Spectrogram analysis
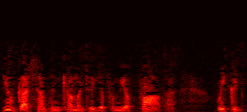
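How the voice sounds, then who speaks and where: An actor playing an earnest, discontented young husband in a 1930s radio drama. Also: male voice, mid-range voice, big pitch swings, racing, close to an everyday voice. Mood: fed up, earnest. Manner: earnest, impassioned. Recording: dull, lightly noisy 1930s radio recording.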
